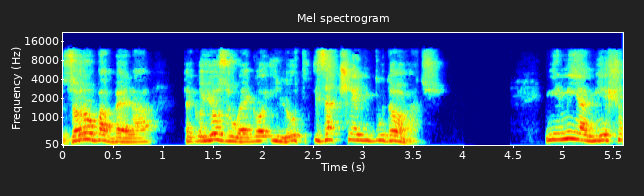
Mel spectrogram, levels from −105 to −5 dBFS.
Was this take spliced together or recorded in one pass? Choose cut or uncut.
uncut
